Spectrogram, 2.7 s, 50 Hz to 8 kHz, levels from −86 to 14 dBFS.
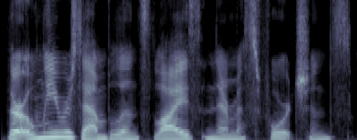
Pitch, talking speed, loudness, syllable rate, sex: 200 Hz, 155 wpm, -20 LUFS, 5.6 syllables/s, female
